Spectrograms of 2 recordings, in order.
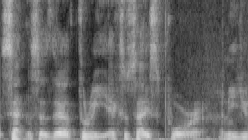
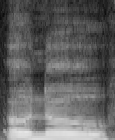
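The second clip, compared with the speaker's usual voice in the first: disappointed oh no; 4 semitones higher, 7 dB louder than usual. Shown as a demonstration. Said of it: "for disappointment".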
